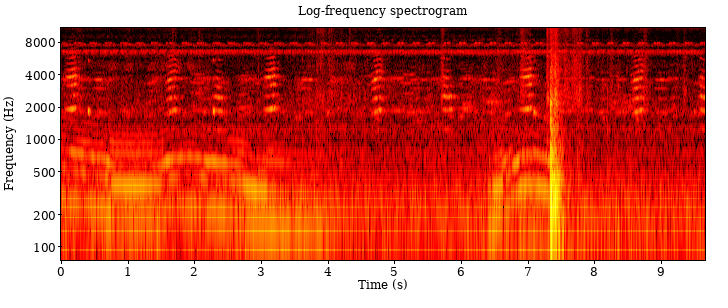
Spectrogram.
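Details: Fighting cats making a low, moaning growl-yowl that slowly sinks over four seconds, then a quieter rising moan, with a sharp knock partway through.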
